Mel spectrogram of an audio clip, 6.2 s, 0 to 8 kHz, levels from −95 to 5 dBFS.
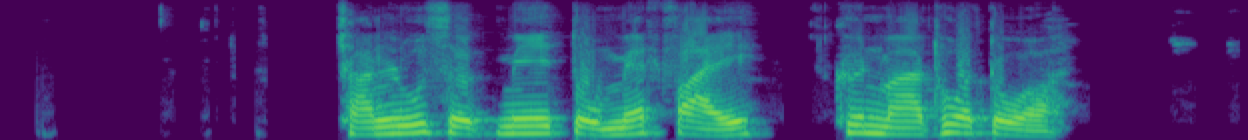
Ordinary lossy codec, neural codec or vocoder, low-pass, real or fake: none; none; none; real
